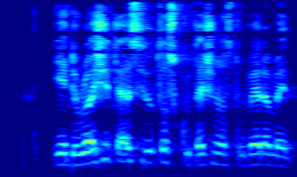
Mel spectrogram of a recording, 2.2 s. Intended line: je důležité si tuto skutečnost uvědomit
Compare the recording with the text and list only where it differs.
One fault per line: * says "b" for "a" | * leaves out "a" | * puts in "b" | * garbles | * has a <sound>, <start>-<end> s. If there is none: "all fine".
all fine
